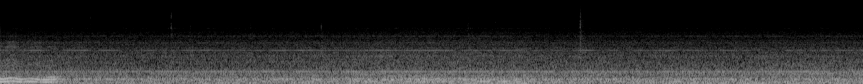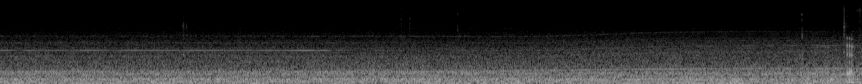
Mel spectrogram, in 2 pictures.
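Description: F-16 jet in a flight simulator on approach to land on runway 22, a loud steady engine roar with a faint whine rising slightly near the end, no talk.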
